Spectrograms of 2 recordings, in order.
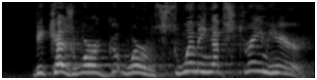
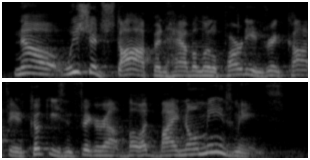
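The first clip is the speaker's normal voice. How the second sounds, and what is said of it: Sarcastic delivery. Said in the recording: “I'm being sarcastic.”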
